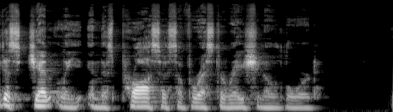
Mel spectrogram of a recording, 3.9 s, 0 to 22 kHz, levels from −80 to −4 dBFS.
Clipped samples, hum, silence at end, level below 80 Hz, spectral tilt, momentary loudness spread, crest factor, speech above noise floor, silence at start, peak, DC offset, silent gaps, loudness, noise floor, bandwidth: under 0.1%; none; 0.75 s; -68 dBFS; -3 dB/octave; 15 LU; 18 dB; 54 dB; 0 s; -4 dBFS; under 0.1%; none; -21 LUFS; -76 dBFS; over 20 kHz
